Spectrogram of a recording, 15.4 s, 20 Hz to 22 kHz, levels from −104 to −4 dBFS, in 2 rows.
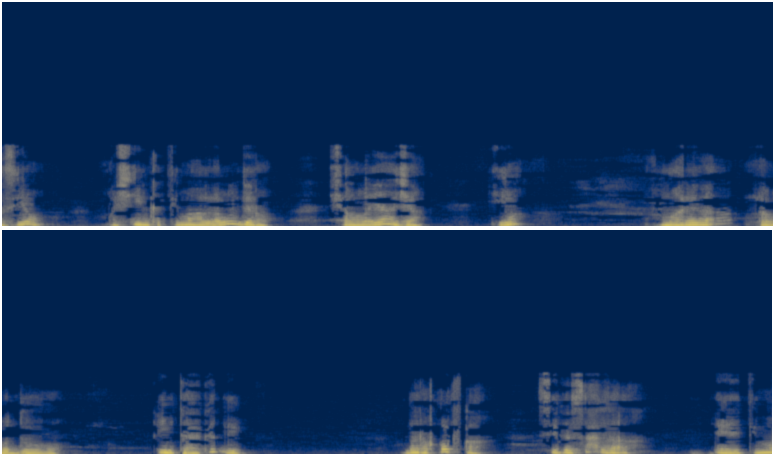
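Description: Across the whole speech recording the treble sounds synthetic: s sounds come out gritty and lispy, with a metallic sheen over the upper register. The likely cause is heavy HE-AAC compression at a bitrate that points to around 8 kbps, where only the lower spectrum is truly coded and the top is rebuilt by copying lower bands upward. On a spectrogram the upper band looks smeared and blocky, its harmonics misaligned with those below, and stops dead at 8 kHz.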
